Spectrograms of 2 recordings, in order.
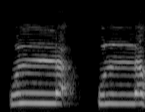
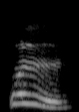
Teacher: कुल कुल करके ऐसे लाम हिलना नहीं चाहिए। कुल यानी लाम एकदम से स्टॉप हो जाना चाहिए। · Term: सिंगल लाम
